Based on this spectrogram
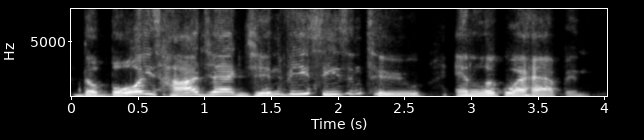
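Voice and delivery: high, loud, fired-up complaining; worked-up rant. Real, not acted. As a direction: vent it like you were proven right. Heated rant about cancelled show.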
